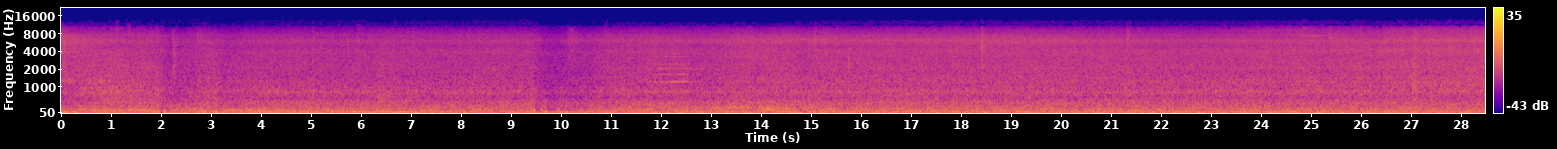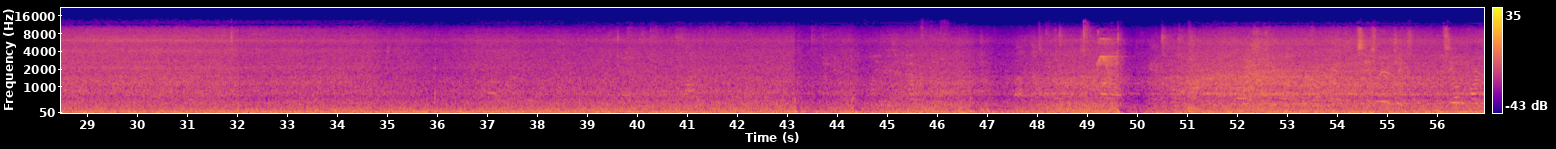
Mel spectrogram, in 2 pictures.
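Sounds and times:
traffic roar: 0.0s - 56.9s
wind noise on microphone: 0.0s - 56.9s.

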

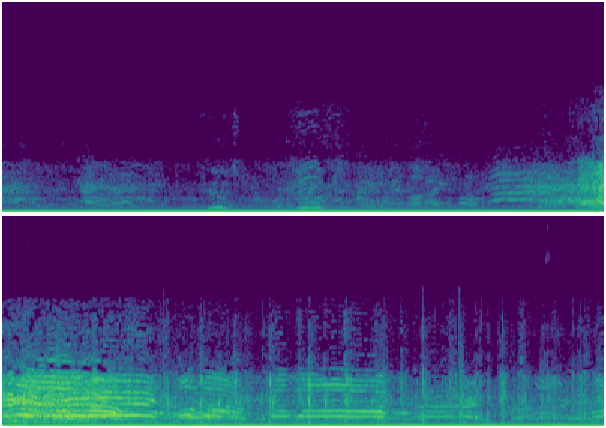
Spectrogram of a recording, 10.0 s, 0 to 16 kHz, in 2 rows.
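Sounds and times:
crowd shouting and cheering: 4.0s - 10.0s.

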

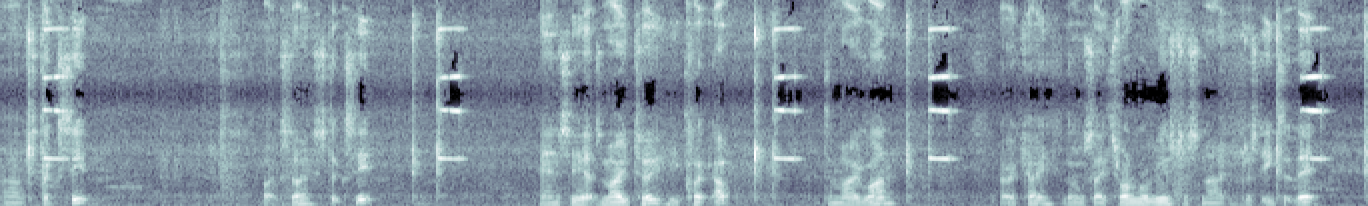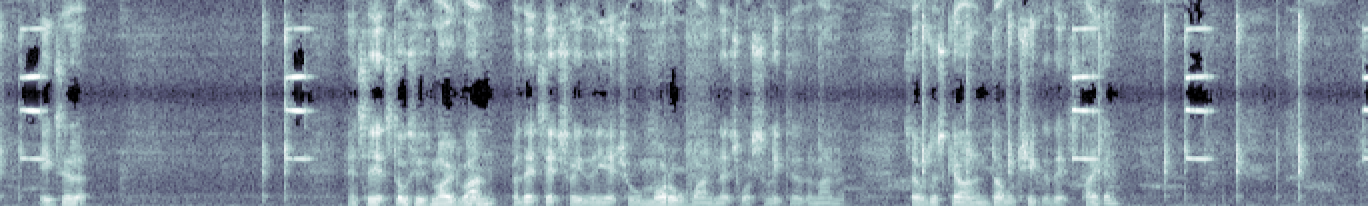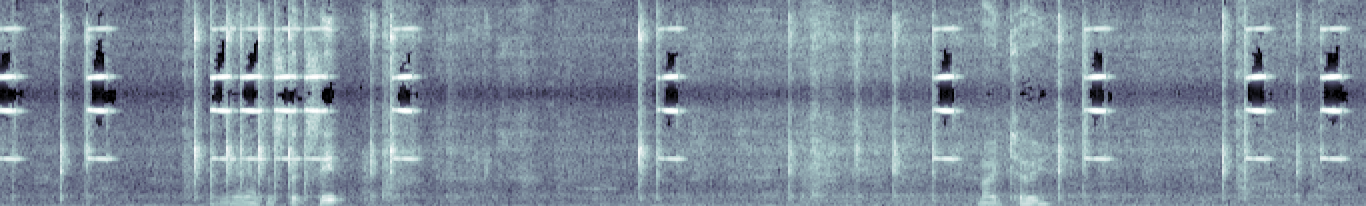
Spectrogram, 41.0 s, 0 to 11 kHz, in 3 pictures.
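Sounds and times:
short high beeps: 27.3s - 27.6s, 29.4s - 30.6s, 33.9s - 34.2s, 36.7s - 37.0s, 38.2s - 38.5s, 39.8s - 40.9s.

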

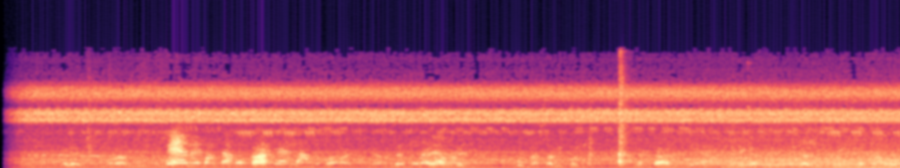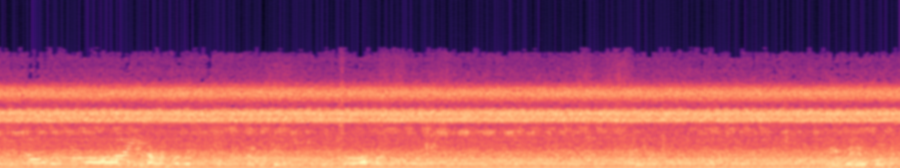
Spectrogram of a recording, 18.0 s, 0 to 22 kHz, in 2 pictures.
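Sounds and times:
insects shrilling: 0.1s - 18.0s
short insect chirps: 0.1s - 18.0s.

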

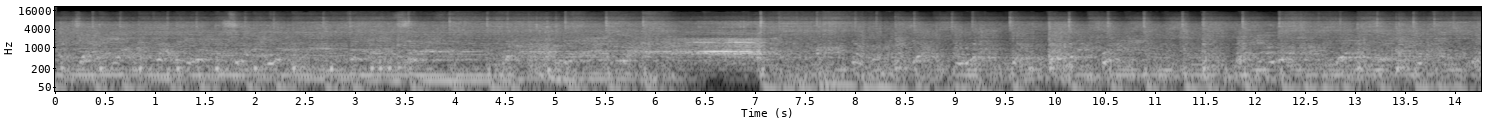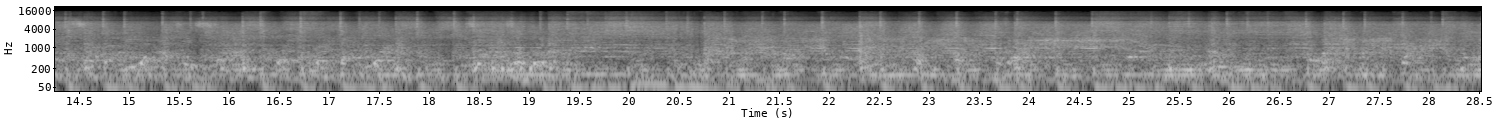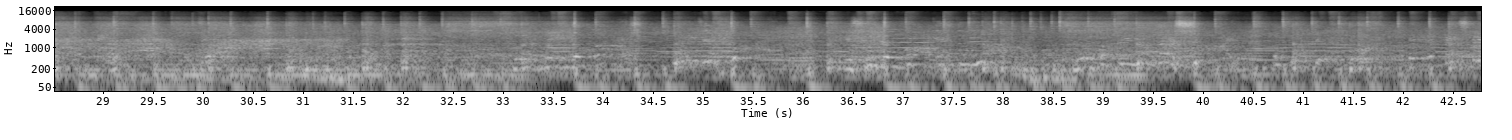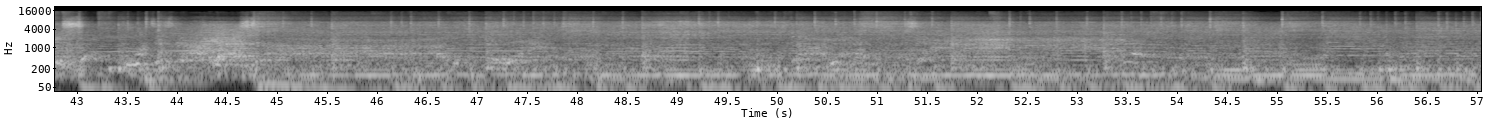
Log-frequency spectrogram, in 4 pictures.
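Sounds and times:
vocals: 0.0s - 56.8s
drum kit: 0.0s - 57.0s
heavy distorted guitars: 0.0s - 57.0s
metalcore band playing live: 0.0s - 57.0s.

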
